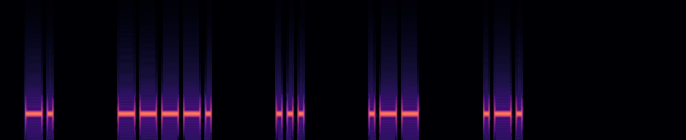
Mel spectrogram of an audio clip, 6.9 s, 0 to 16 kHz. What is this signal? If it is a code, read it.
Morse code, heard as a keyed tone, about 22 wpm, spaced as for 10 wpm, 700 Hz. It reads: N9SWR
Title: USA Call Signs - 4x Character Spacing - 22wpm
